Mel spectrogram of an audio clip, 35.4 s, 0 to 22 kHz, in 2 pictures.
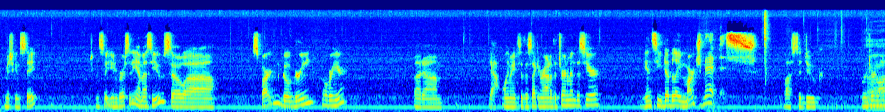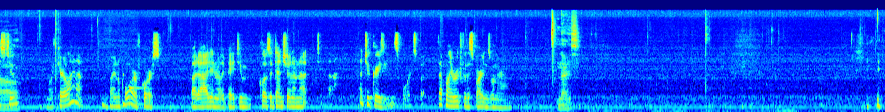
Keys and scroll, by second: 0.0-1.0 typing, 2.1 m, 5.0-6.9 typing, 9.3 m, 15.1 space, 16.4 super+x, 16.7 space, 18.8 alt+shift+v, 21.1 z, 21.7 x, 22.0 v, 23.4 x, 27.3-29.6 typing, 30.6 v, 31.8-33.6 typing, 34.8 space, 35.0 z.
